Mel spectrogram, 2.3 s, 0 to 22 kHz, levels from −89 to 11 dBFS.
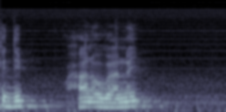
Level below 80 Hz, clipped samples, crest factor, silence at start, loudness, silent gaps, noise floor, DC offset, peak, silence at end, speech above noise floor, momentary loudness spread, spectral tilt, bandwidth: -52 dBFS; under 0.1%; 16 dB; 0 s; -22 LUFS; none; -46 dBFS; under 0.1%; -6 dBFS; 0.6 s; 26 dB; 17 LU; -7.5 dB/octave; 17 kHz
